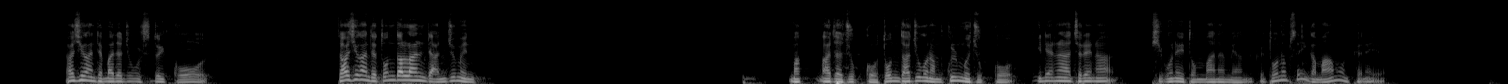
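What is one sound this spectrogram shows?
A middle-aged man lectures with animation through a microphone.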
